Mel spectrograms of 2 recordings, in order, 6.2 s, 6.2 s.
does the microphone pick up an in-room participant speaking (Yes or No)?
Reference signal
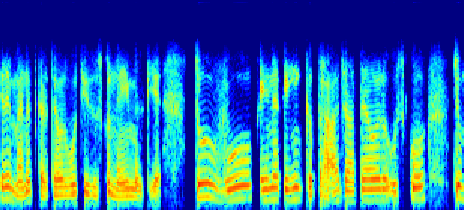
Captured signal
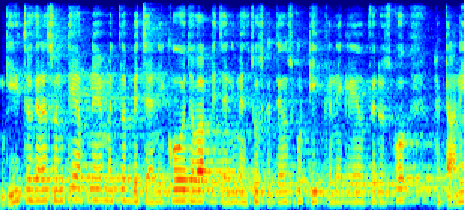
Yes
